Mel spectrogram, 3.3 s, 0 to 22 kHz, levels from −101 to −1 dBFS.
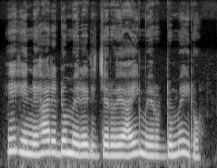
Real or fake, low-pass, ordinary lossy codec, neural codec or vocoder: real; none; none; none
